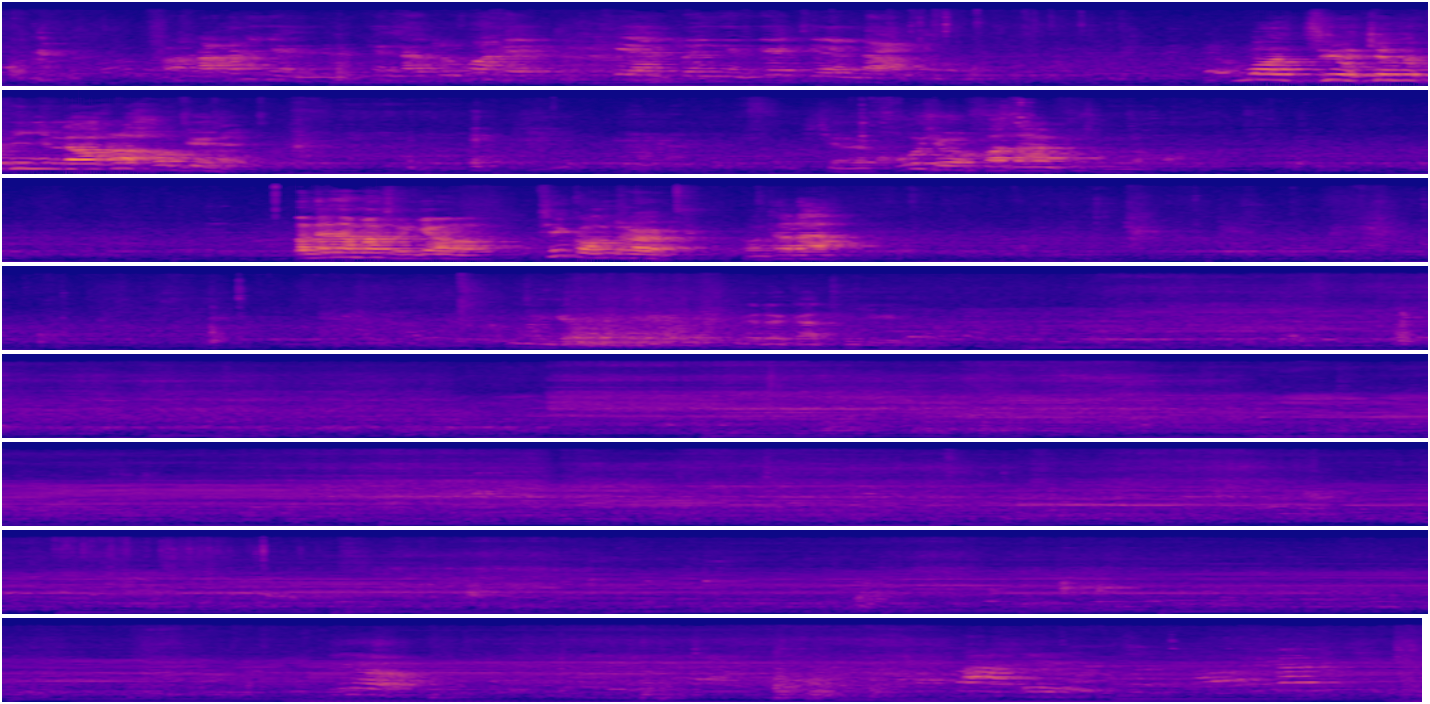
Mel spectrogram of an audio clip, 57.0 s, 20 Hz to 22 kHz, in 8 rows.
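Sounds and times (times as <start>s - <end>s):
electric hair clippers buzzing: 23.9s - 57.0s.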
